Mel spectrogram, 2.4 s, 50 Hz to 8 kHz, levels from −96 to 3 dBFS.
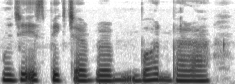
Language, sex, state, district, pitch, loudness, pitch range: Hindi, female, Arunachal Pradesh, Papum Pare, 190 Hz, -15 LUFS, 180-200 Hz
